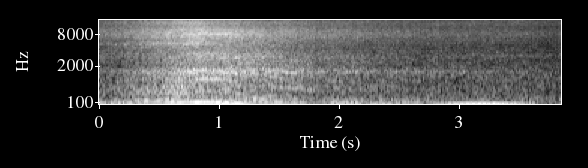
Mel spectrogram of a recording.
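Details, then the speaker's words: 2008 VW Golf 5 1.6 petrol after replacing spark plugs and gaskets, which fixed a cylinder-3 misfire and idle hunting up to about 1000 rpm: two smooth rev blips rising and settling cleanly, with no stumble. The engine runs evenly. "Зараз все супер рівненько гарненько працює"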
